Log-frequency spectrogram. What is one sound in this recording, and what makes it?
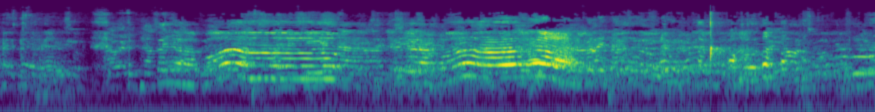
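Young men and women chatter and laugh nearby.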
